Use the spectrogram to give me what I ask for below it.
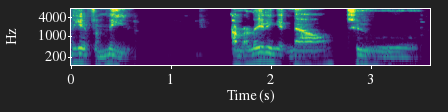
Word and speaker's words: Meem: This letter Meem has the M sound built into it at the front of it. And where else? At the end. At the end of it.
